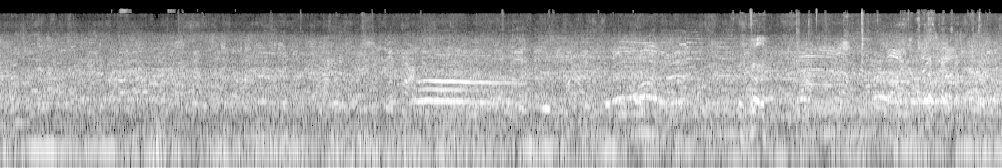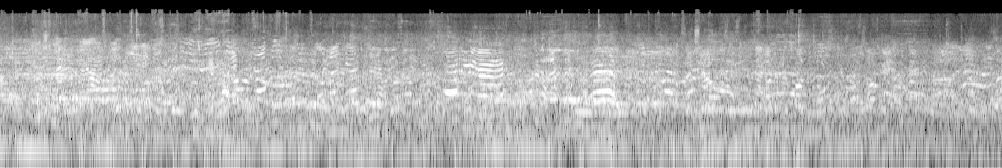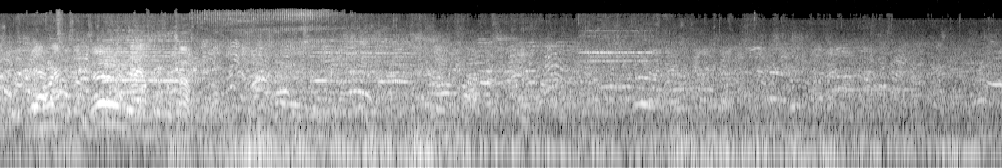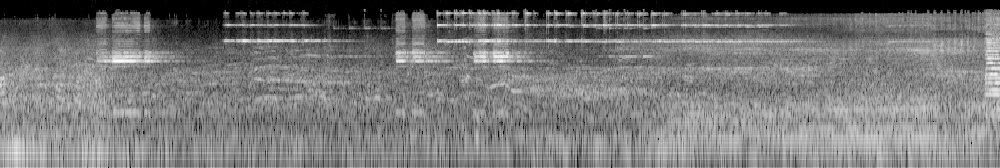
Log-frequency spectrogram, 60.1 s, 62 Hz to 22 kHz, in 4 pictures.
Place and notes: Kortenbos, Centrum, Nederland - Soccer party downtown The Hague
A small impression of people celebrating in downtown The Hague because the Dutch defeated the Brazilians (WC2010) on July 2nd 2010.
Zoom H2 recorder with SP-TFB-2 binaural microphones.
The Hague Center, The Netherlands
